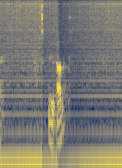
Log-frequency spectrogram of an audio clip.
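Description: Steady low electrical mains hum on the recording, with one short sharp click a little under a second in.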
